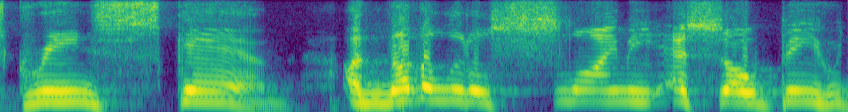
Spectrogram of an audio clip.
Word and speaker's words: Greenspan: you got the name you got the name wrong it's green scan another little slimy so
